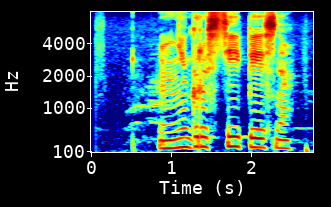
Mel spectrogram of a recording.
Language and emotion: Russian, neutral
